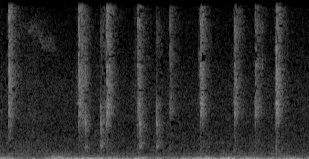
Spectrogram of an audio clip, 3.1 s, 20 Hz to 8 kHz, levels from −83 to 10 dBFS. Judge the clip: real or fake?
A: real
